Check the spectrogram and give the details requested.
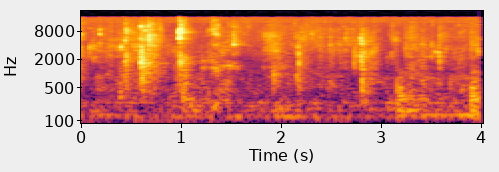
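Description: Close-miked chewing and lip smacking by people eating fast-food burgers and fries: a steady run of quick wet smacks and clicks.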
